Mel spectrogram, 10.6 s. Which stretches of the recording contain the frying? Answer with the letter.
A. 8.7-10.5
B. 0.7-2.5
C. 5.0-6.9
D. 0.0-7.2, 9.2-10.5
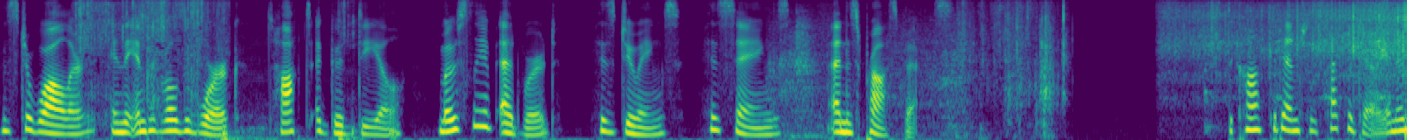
A.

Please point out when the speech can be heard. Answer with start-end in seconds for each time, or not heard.
0.0-7.2, 9.2-10.5.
